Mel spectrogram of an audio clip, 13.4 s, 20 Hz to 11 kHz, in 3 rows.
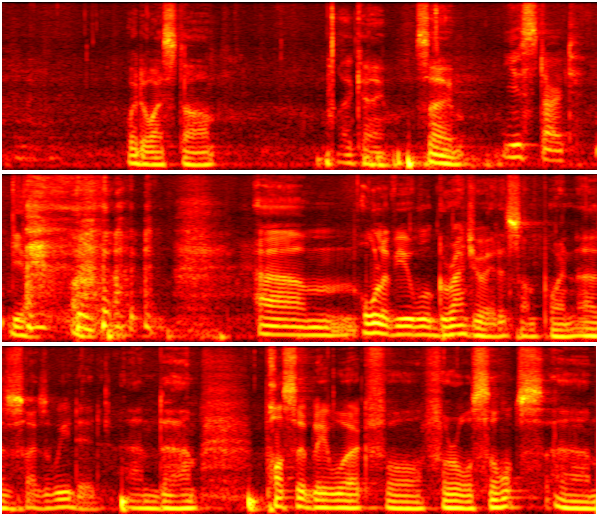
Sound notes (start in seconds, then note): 4.6 laughing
